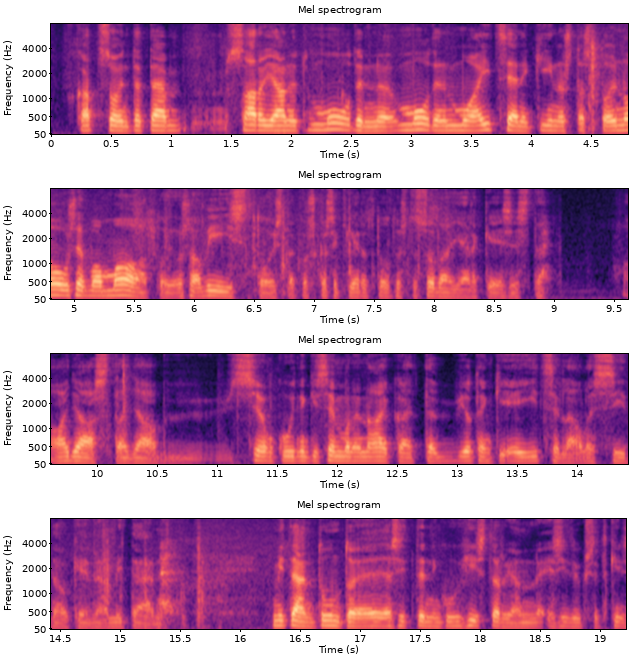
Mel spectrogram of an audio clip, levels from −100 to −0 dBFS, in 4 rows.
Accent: native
